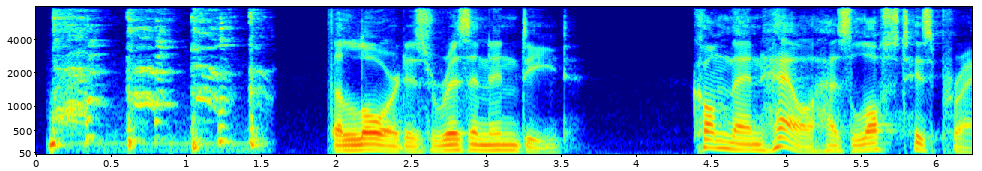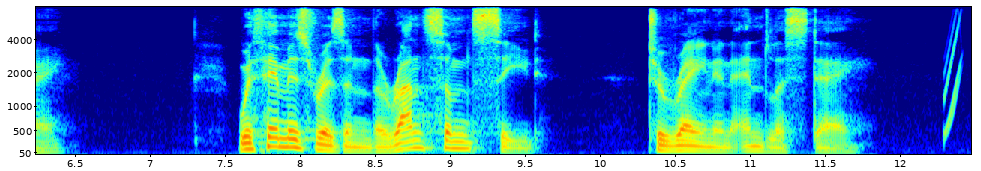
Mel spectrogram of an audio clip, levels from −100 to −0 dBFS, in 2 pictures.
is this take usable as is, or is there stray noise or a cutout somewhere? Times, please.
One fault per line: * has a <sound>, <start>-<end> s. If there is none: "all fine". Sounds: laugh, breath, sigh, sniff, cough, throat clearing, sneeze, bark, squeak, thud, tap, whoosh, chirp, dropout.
* has a cough, 0.1-1.6 s
* has a chirp, 12.3-12.4 s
